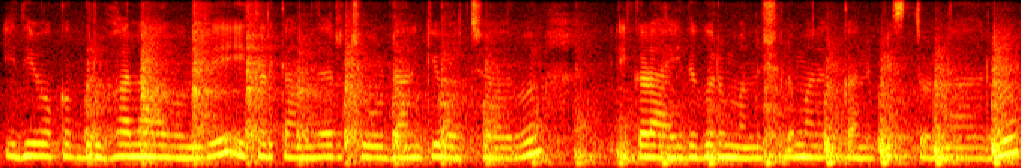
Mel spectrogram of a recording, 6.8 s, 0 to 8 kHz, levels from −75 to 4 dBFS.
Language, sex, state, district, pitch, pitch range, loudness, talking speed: Telugu, female, Telangana, Karimnagar, 205 Hz, 190-215 Hz, -15 LUFS, 130 wpm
